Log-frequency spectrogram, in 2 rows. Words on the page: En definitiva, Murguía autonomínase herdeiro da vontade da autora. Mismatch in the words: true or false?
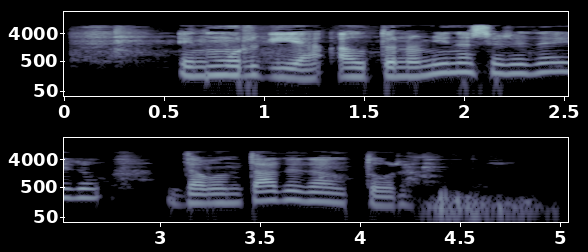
true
